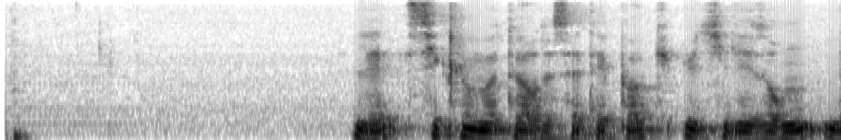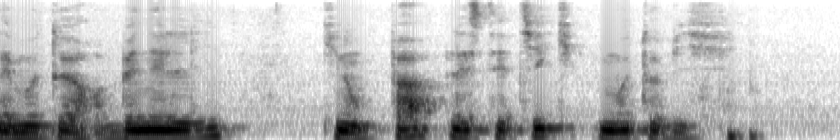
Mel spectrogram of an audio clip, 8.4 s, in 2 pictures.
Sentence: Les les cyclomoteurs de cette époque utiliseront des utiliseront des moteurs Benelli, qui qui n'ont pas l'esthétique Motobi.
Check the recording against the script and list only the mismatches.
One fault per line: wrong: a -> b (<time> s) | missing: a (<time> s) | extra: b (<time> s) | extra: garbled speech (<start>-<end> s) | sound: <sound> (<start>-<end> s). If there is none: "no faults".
missing: les (2.0 s)
missing: utiliseront des (4.2 s)
missing: qui (5.9 s)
